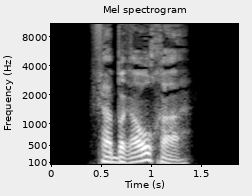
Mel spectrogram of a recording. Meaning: 1. agent noun of verbrauchen 2. consumer
- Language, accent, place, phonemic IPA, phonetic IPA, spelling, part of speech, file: German, Germany, Berlin, /fɛʁˈbʁaʊ̯χəʁ/, [fɛʁˈbʁaʊ̯χɐ], Verbraucher, noun, De-Verbraucher.ogg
